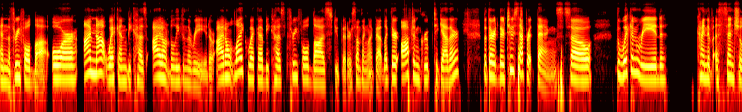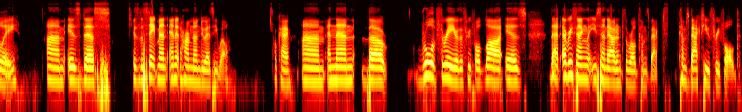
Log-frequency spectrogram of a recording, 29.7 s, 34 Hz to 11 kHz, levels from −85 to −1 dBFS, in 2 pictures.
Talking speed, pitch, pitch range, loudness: 185 wpm, 180 Hz, 165-195 Hz, -17 LUFS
